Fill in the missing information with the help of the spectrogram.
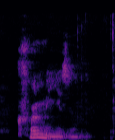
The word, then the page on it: cronyism: British English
